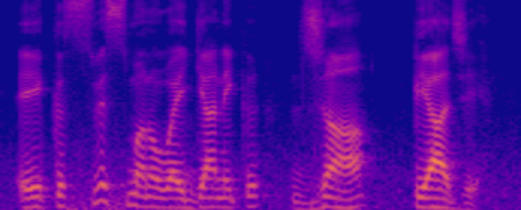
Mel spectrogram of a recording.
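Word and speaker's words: Jean Piaget: प्याजे जी हां हम इनको हिंदी भाषी लोग अक्सर जीन पियाजे जीन पियाजे कहते हैं लेकिन ये जो जीन शब्द है जे ई ए एन जो ये स्पेलिंग है ये स्पेलिंग जो है इसका उच्चारण जब आप स्विस भाषा में करते हैं यूरोपियन कंट्रीज में करते हैं फॉरेन ऑथर्स को पढ़ते हैं तो वो होता है जां प्याजे तो हम भी जां प्याजे बोलने की कोशिश करेंगे जि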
